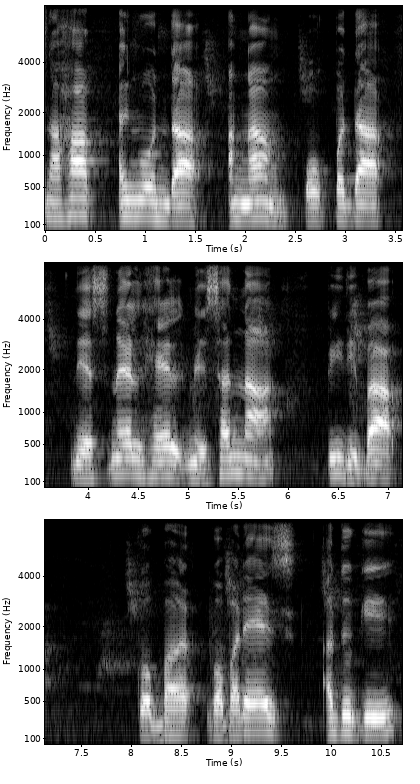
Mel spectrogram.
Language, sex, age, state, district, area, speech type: Manipuri, female, 60+, Manipur, Kangpokpi, urban, read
